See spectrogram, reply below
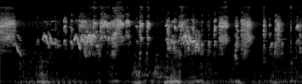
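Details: Budgies of a breeding pair chirping in rapid, scratchy warbles and sharp squeaks, dense and uneven over a few seconds.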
